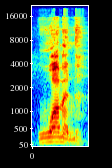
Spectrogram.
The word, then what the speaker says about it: woman: two words is that the first syllable of each word is spelled the same but pronounced differently. And the second syllable of each word is spelled differently but pronounced the same.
